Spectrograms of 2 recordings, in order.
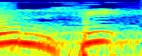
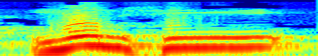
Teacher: حفص وغيره من القراء يقفون بهمزة ساكنة ينشئ، ولكن حمزة يقرأ بالإبدال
